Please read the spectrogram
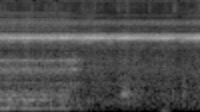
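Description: Crickets trilling steadily in one high-pitched tone, under the tail of a man's drawn-out hesitant "ehh" that fades out less than a second in.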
